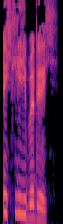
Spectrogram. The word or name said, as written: ich liebe dich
